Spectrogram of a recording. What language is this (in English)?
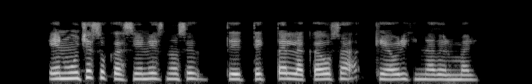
Spanish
